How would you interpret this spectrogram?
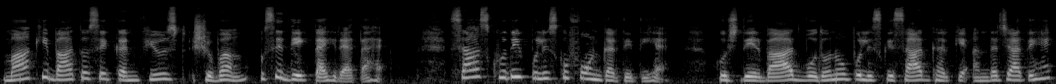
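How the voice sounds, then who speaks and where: A woman's voice: medium pitch, husky. A woman reading scripted narration for a cartoon family story.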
